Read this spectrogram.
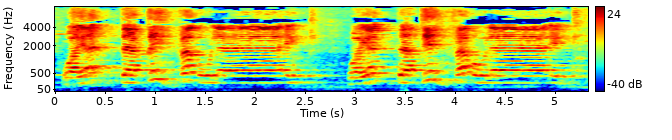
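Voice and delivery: ترتيل بطيء مع تسكين هاء "ويتقه"; كسر القاف والوقف بالسكون على هاء "ويتقه"; هاء ساكنة. Shown as a demonstration. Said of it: "من اللي سكن حمى صفوه". (اقرأ "ويتقه" بهاء ساكنة، على مهل)

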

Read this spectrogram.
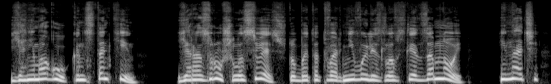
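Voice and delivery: very high, loud, desperate pleading; frantic high-pitched explanation; panicked protest. A narrator's reading.

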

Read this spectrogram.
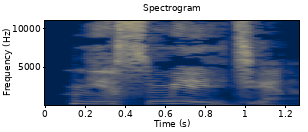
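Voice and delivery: drawn-out, high shout of refusal; slow, high, desperate cry; roar. A narrator's reading. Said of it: "Взревела". (протяжный, высокий крик «Не смейте!»)

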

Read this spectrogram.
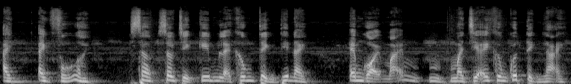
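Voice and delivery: distraught voice. A narrator's reading. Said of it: "bằng một chất giọng thất thần".

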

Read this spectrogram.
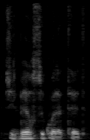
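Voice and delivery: ordinary delivery

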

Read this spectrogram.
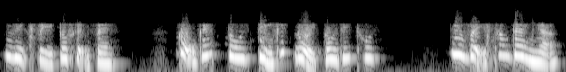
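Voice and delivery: high, fast, hurt and on the verge of tears; tearful protest. Acted. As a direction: plead through tears, voice pitched high. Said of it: "liền rơm rớm nước mắt".

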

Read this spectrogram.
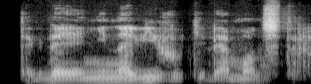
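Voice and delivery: plain reading voice

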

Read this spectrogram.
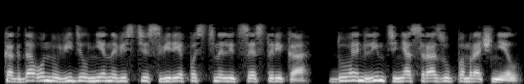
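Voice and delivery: ordinary delivery

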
